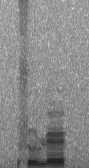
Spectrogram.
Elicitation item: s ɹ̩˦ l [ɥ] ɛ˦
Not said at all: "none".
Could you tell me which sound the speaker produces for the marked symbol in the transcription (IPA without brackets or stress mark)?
ɥ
